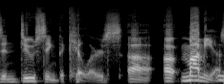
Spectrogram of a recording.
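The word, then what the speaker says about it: Mamiya: um this idea that myama who is the the the killer in it or you know the one who's inducing The Killers uh uh mamia sorry mispronounced his name um mamia yeah but he's he's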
